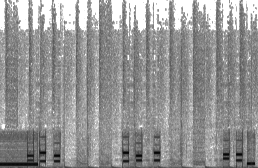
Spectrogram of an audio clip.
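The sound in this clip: Telephone keypad dialing tones: a steady dial tone cuts off into rapid electronic beeps pressed in three quick groups, each beep a short, loud, pure two-note tone with brief pauses between the groups.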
